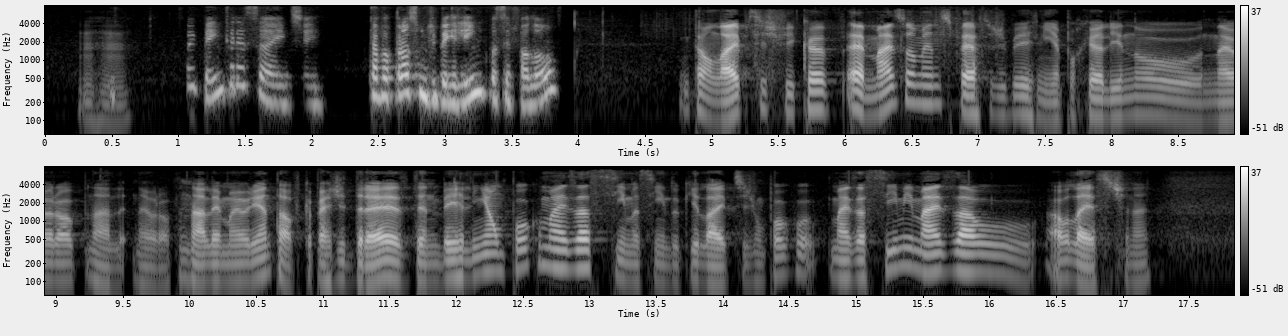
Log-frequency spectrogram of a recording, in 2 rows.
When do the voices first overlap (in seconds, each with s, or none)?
none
